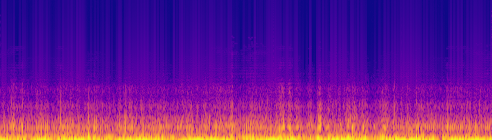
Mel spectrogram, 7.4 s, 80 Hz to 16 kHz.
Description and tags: Deep Dark Drone - A
Sample from my latest free sample pack. Contains over 420 techno samples. Usefull for any style of electronic music: House, EDM, Techno, Trance, Electro...
YOU CAN: Use this sound or your music, videos or anywhere you want without crediting me and monetize your work.
YOU CAN'T: Sell them in any way shape or form.
ambiance, dance, dark, deep, drums, EDM, effect, electronic, free, hard, horror, house, Kick, loopmusic, loops, oneshot, pack, sample, sound, Techno, trance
